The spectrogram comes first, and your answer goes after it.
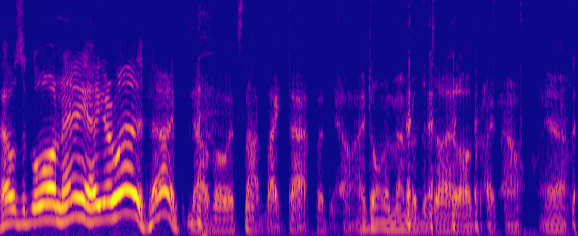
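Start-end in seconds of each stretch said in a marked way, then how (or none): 0.0-1.4 put-on Irish accent, shrill, high and loud. Asked to give the voice of a game role, showing an Irish accent. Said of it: "It's just an Irish accent".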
